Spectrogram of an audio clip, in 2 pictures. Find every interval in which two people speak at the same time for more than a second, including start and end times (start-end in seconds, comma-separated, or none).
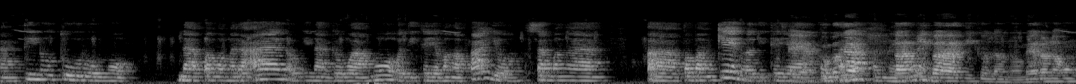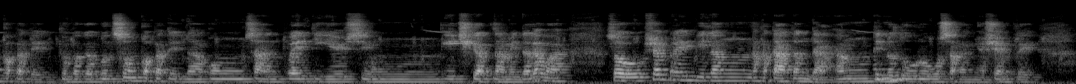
7.9-9.3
